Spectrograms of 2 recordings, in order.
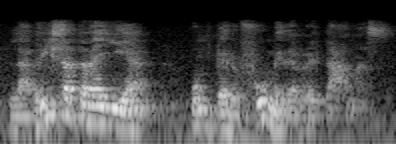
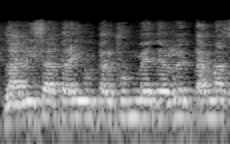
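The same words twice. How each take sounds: First: It is read smoothly in natural phrase groups. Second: It is read very fast without any pauses. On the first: The speaker calls it right. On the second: The speaker calls it wrong.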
